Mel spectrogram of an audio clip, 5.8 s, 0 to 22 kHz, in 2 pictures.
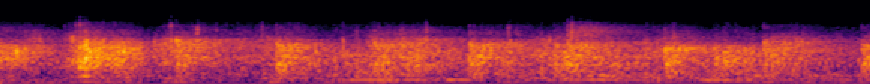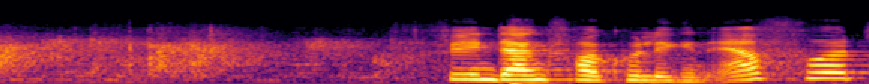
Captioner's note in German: Beifall bei dem BÜNDNIS 90/DIE GRÜNEN und der CDU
